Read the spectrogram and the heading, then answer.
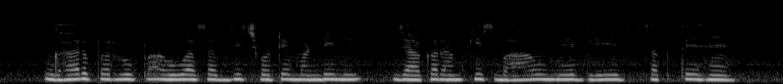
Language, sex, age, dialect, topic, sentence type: Magahi, female, 18-24, Western, agriculture, question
